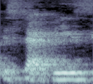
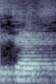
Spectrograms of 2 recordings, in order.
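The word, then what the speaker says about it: stapes: ध्यान रखिएगा, स्टेपीज ये स्टेप्स बोलते हैं, स्पेलिंग सही करना.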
